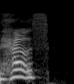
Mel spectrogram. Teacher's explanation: In house, the H is strongly aspirated.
